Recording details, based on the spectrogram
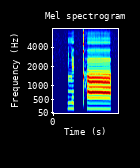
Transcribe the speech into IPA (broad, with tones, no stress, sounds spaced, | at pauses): l ɪ˧ k̚ pʰ aː˧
